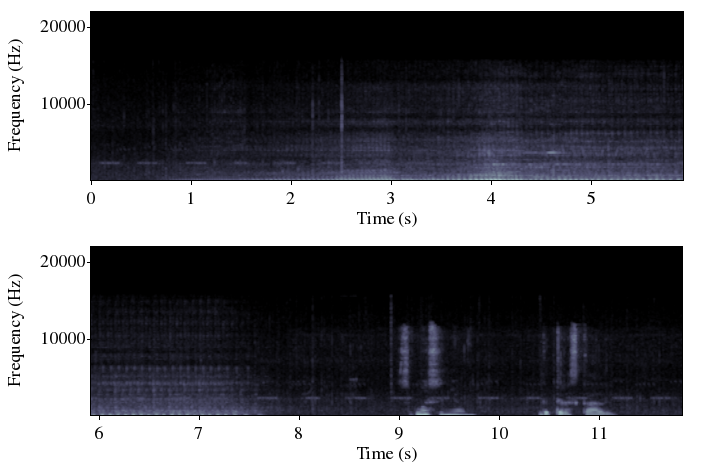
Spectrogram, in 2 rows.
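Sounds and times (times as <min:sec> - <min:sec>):
rattly underbone moped engine puttering and idling: 0:00.7 - 0:07.7
speech: 0:09.2 - 0:09.9, 0:10.6 - 0:11.3.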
